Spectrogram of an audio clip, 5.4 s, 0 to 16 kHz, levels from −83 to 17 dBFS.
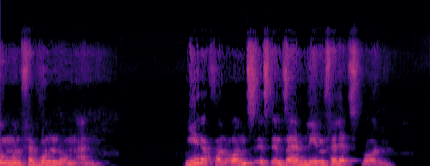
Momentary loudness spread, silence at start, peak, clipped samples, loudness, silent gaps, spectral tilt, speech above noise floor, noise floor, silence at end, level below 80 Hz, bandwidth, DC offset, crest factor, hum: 10 LU; 0 s; -10 dBFS; under 0.1%; -23 LUFS; none; -5 dB/octave; 50 dB; -73 dBFS; 0.5 s; -60 dBFS; 13.5 kHz; under 0.1%; 14 dB; none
